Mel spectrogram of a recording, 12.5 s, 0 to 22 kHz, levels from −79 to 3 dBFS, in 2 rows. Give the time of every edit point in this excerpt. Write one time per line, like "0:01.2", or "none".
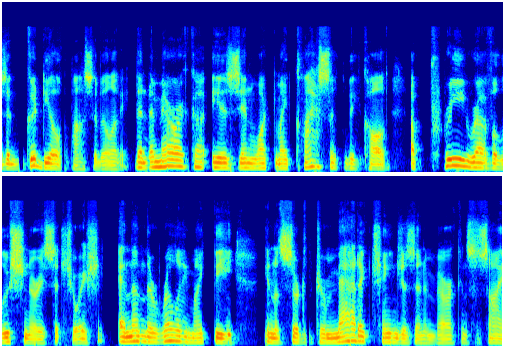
0:01.6
0:07.6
